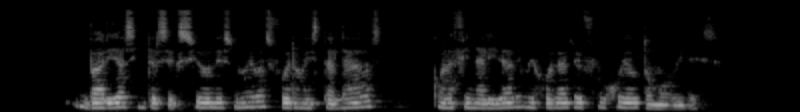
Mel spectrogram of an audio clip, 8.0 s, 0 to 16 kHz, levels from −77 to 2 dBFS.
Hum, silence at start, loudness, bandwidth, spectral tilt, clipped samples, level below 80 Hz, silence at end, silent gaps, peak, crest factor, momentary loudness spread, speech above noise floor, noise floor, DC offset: none; 0.75 s; -34 LUFS; 11.5 kHz; -5 dB/octave; under 0.1%; -84 dBFS; 0.9 s; none; -16 dBFS; 18 dB; 12 LU; 45 dB; -78 dBFS; under 0.1%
